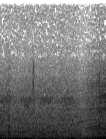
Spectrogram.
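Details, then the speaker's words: Air conditioner outdoor condenser fan, previously spinning slowly, after replacing the fan capacitor: steady low hum and airy rush with no wobble or labouring; fan now spins fast, fixed. "พัดลมหมุนช้านะครับเป็นแคปพัดลมนะครับหายเลยครับหมุนเร็วแล้วครับ"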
